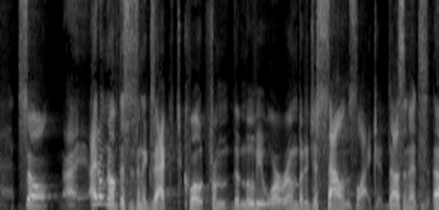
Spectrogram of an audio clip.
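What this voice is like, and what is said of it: Usual voice. Nothing is said of it.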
